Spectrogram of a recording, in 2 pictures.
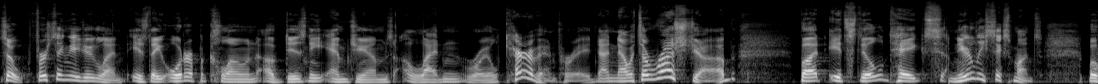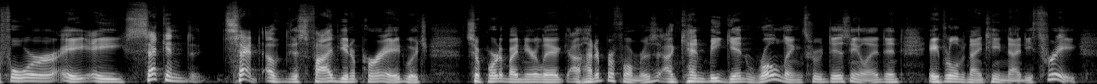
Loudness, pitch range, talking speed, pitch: -19 LUFS, 115-155 Hz, 155 wpm, 135 Hz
